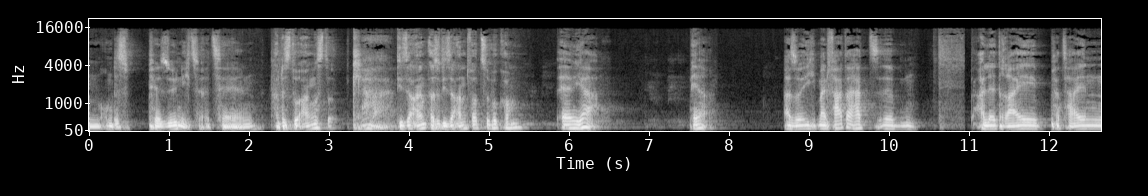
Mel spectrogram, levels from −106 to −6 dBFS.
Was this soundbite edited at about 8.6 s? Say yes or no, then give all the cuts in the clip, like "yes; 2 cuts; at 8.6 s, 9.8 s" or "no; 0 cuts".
no; 1 cut; at 10.9 s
